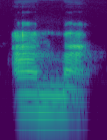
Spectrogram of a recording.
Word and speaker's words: hamacs: Non, tu vas vraiment dire les hamacs. Donc, ça vient t'indiquer que hamac, ici, ce n'est pas un H muet, c'est un H aspiré.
